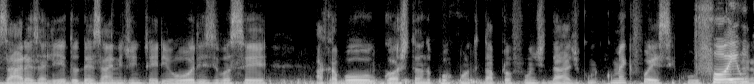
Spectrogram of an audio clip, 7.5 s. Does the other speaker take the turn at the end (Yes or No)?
Yes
